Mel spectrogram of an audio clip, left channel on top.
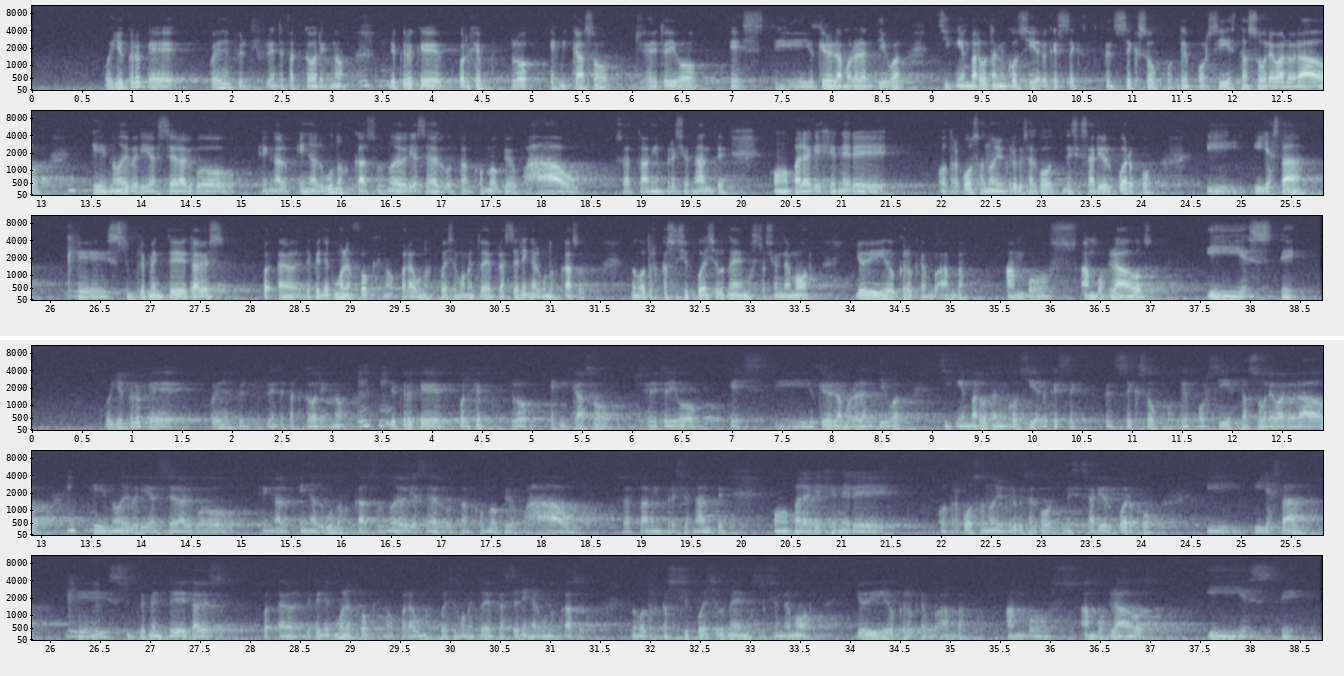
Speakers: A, on the left (about 80°); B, on the right (about 85°).
A: Pues yo creo que pueden influir diferentes factores, ¿no?
B: Ujú,
A: Yo creo que, por ejemplo, en mi caso, yo, yo te digo, este, yo quiero el amor a la antigua, sin embargo, también considero que sex- el sexo po- de por sí está sobrevalorado,
B: ujú,
A: que no debería ser algo, en, al- en algunos casos, no debería ser algo tan como que, wow, o sea, tan impresionante como para que genere otra cosa, ¿no? Yo creo que es algo necesario del cuerpo y, y ya está,
B: ujú,
A: que simplemente tal vez pa- ah, depende de cómo lo enfoques, ¿no? Para unos puede ser un momento de placer en algunos casos, o en otros casos sí puede ser una demostración de amor. Yo he vivido creo que amb- ambas, ambos, ambos lados y, este,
